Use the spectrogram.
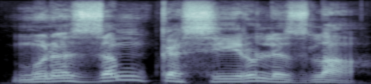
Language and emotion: Urdu, neutral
